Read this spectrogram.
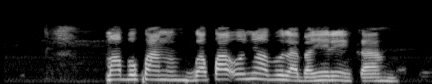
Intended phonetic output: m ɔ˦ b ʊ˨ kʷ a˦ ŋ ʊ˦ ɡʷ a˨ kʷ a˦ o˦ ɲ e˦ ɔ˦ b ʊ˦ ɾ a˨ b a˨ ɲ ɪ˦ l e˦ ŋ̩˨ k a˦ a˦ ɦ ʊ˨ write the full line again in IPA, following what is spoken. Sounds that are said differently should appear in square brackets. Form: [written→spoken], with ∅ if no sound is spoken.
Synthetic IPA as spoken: m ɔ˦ b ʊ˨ kʷ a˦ [ŋ→n] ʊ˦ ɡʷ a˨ kʷ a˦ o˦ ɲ e˦ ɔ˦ b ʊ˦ [ɾ→l] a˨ b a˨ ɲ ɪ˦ [l→ɾ] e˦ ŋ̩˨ k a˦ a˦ ɦ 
